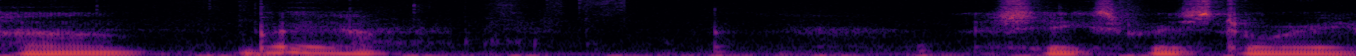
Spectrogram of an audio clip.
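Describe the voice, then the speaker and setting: This man's voice is fairly low in pitch and somewhat breathy. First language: Portuguese. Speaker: ASMR creator. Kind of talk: ASMR soft-spoken commentary. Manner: soft-spoken; hesitant, with fillers.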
